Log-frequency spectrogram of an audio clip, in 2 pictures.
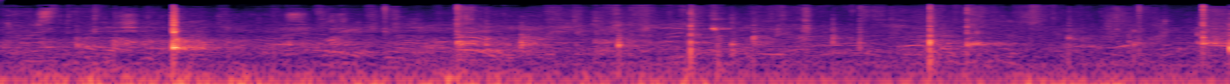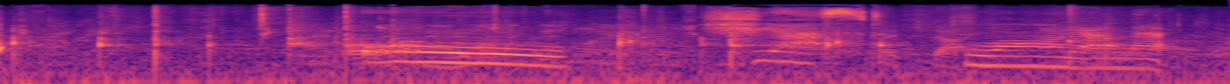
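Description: Pickleball paddles striking a plastic ball in a rally: sharp pops at irregular spacing. Near the end come loud shouted calls that fall in pitch, a few times.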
